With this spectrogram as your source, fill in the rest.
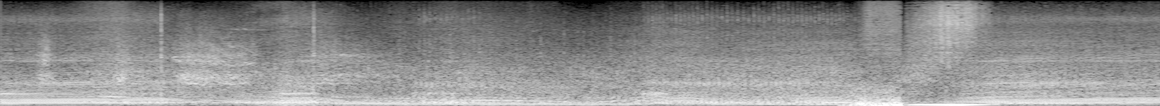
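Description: A motorcycle engine revs and roars steadily.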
